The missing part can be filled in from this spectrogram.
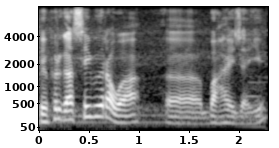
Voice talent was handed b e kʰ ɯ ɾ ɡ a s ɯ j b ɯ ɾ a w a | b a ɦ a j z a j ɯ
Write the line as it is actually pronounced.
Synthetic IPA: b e pʰ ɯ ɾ ɡ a s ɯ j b ɯ ɾ a w a | b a ɦ a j z a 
